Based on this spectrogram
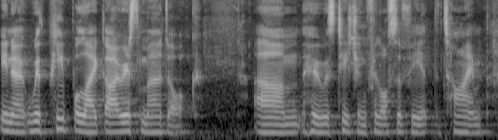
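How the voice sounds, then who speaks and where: A woman with a Japanese accent speaks at a moderate pace, her pitch very deep and low with ordinary variation. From Australia and England, Japanese family. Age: 50s. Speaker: business executive. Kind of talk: interview.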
